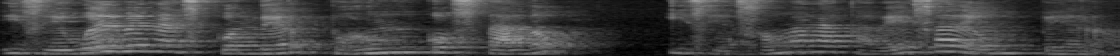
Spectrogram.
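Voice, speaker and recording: A woman primary school teacher reading a play aloud to children in an expressive way, in an echoey room. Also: on the high side, a little slow. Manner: expressive, addressing children directly.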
